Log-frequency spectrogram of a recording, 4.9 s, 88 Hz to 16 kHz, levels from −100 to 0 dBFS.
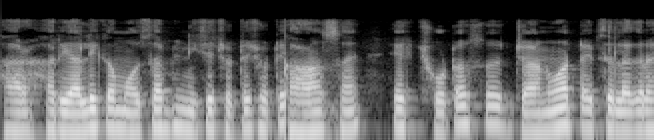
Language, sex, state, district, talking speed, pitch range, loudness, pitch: Hindi, male, Chhattisgarh, Rajnandgaon, 205 wpm, 125-140 Hz, -18 LUFS, 130 Hz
